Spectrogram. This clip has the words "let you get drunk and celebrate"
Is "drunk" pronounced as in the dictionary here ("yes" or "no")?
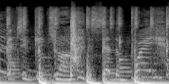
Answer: no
